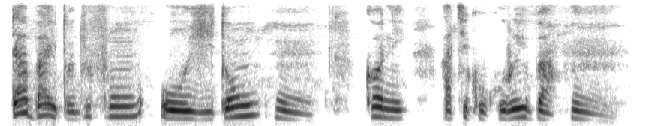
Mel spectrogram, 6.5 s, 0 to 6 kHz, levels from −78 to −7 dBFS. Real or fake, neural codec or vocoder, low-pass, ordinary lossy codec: real; none; 5.4 kHz; Opus, 32 kbps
